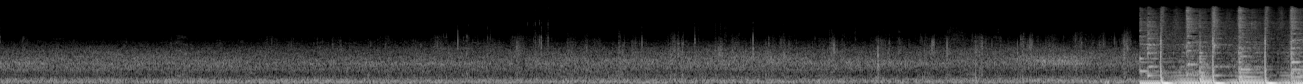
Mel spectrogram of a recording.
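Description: Steady outdoor wind noise on the camera microphone, with a low rumble and faint scattered ticks. Electronic dance music cuts back in suddenly near the end.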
